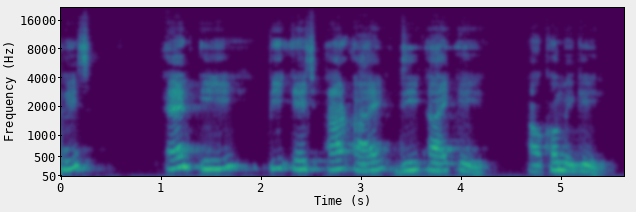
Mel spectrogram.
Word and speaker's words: Nephridia: Let me spell it. Nephridia. I'll come again. Nephridia.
